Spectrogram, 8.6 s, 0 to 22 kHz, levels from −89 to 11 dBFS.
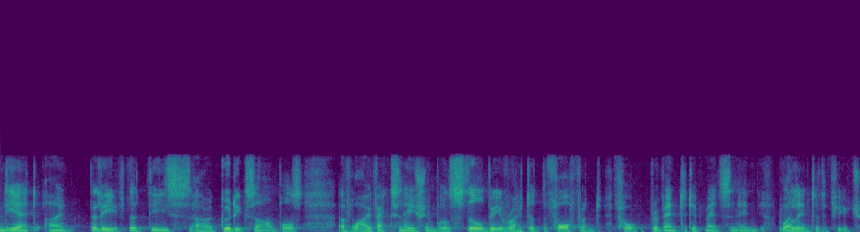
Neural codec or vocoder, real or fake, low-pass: vocoder, 44.1 kHz, 128 mel bands, Pupu-Vocoder; fake; 7.2 kHz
